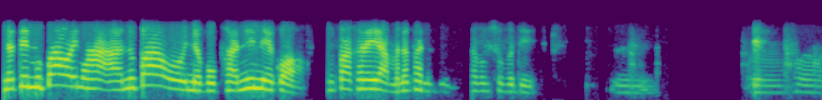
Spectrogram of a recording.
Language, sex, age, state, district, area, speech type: Manipuri, female, 60+, Manipur, Kangpokpi, urban, conversation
